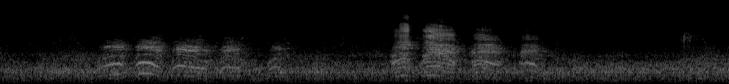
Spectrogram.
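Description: A bird calling in two series over a steady background hiss: about five calls starting about a second in, then four louder calls starting about four seconds in.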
